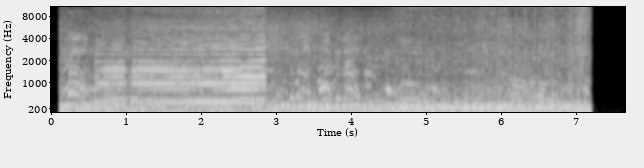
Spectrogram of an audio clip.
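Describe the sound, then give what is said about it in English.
A car horn blares in one long, loud, steady honk for a couple of seconds over street noise during a street fight, followed by excited voices and commotion. “Watch the car!”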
